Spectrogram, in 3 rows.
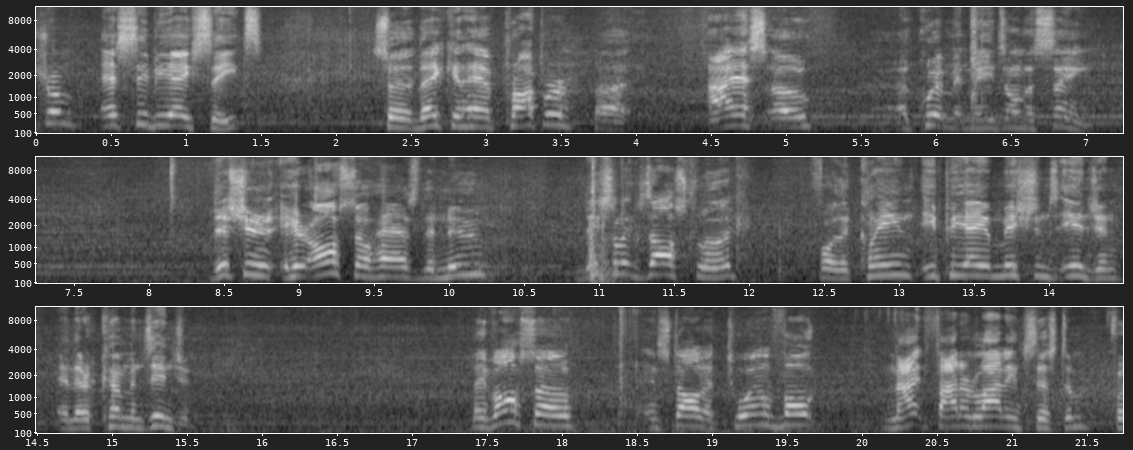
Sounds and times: Speech: 0:00.0 - 0:01.6, 0:02.2 - 0:07.0, 0:08.4 - 0:10.3, 0:10.9 - 0:15.6, 0:17.4 - 0:21.7
Truck: 0:00.0 - 0:21.7.

